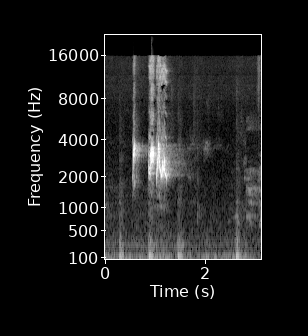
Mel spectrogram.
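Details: Red-whiskered bulbul wild-style song for training young and wild-caught birds; a short rising whistle followed by a warbled, bubbling phrase, with soft low thumps and a faint descending note near the end.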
